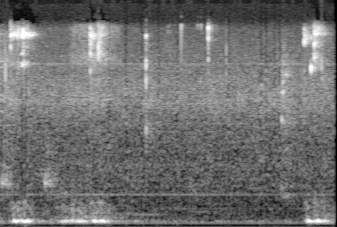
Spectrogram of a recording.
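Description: A few light computer mouse clicks, with some soft low thumps, as chess moves are made on an online board; mostly in the first second and a half, with one more near the end.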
